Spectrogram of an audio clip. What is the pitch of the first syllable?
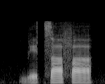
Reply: low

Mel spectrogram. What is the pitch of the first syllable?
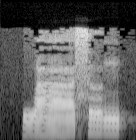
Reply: low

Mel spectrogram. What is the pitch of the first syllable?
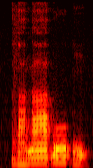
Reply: low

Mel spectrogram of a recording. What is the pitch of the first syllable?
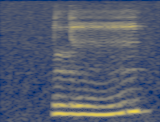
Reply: rising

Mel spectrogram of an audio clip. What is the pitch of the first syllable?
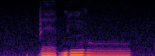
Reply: low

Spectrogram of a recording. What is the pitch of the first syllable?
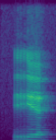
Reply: high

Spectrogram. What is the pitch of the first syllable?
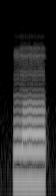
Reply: high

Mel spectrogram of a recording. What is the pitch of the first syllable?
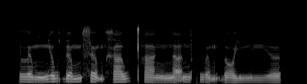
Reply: low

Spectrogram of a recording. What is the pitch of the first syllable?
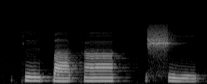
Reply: low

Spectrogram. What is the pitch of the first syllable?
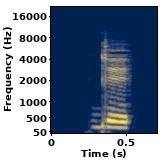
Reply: low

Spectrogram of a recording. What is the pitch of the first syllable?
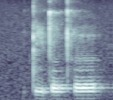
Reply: low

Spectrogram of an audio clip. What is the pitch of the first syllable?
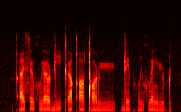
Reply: rising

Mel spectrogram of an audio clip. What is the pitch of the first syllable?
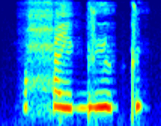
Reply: high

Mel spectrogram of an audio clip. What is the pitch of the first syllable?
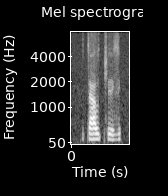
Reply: high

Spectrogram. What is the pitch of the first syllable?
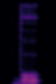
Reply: low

